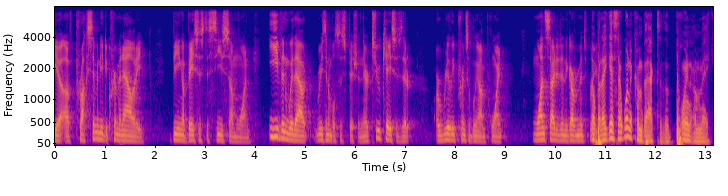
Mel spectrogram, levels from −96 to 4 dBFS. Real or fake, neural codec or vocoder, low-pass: real; none; 7.2 kHz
